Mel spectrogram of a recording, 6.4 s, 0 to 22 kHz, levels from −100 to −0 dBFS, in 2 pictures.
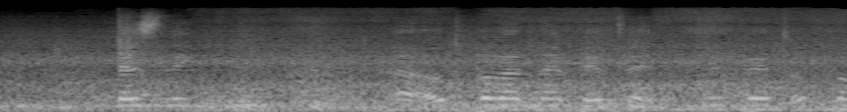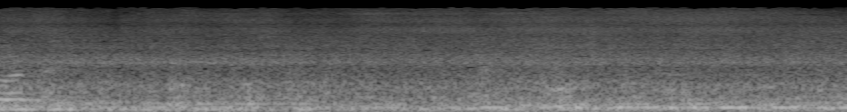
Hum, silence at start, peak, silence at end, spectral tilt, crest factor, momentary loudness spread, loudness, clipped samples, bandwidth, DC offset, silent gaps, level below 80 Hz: none; 0 s; -16 dBFS; 0 s; -6 dB/octave; 18 dB; 8 LU; -34 LUFS; under 0.1%; 16.5 kHz; under 0.1%; none; -50 dBFS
